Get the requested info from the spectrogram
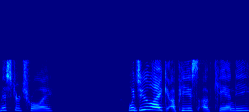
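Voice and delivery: put-on sweet, innocent, tiny little-girl voice. Retelling how a junior girl at camp offered him candy: sweet little girl voice. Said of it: "with such a sweet little voice and said".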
